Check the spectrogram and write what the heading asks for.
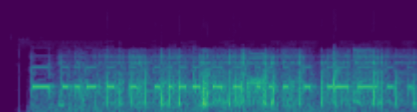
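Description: Thin, phone-line-sounding electronic beeping: a high steady beep that breaks on and off many times, with clicks and crackle under it.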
